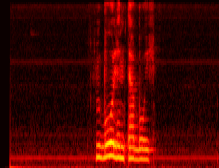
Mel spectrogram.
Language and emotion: Russian, neutral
